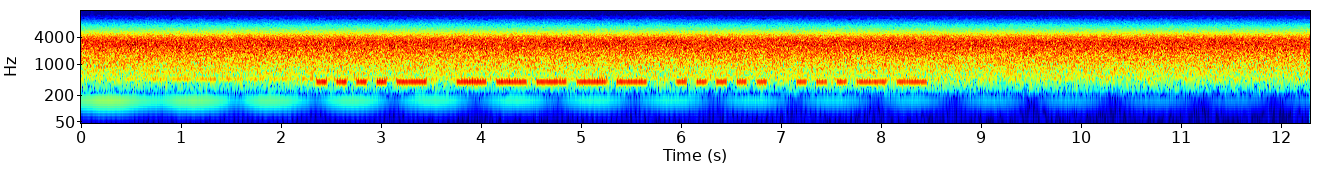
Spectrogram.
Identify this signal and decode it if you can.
Morse code, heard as a keyed tone, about 12 wpm, 400 Hz, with heavy radio static. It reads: 4053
